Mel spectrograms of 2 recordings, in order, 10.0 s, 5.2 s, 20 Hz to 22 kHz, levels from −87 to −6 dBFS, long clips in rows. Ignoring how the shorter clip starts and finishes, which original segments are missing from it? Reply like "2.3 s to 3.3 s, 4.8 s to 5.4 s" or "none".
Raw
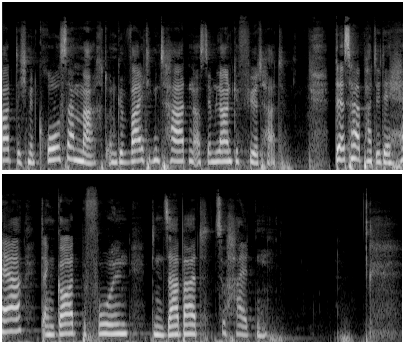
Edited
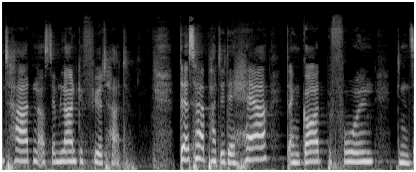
none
